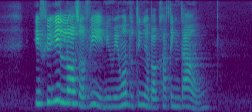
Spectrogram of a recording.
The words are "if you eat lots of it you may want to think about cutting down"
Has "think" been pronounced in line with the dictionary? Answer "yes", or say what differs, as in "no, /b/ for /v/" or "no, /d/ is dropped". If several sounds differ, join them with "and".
no, /t/ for /θ/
